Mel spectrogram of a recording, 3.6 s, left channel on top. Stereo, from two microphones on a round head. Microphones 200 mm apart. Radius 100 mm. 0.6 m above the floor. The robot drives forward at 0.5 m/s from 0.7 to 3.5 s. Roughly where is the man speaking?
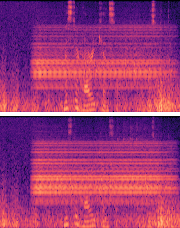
Left.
